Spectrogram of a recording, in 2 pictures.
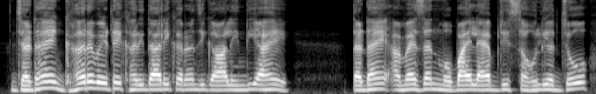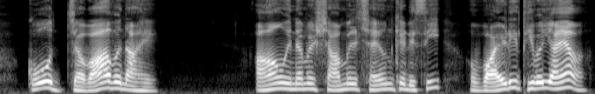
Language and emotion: Sindhi, surprised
